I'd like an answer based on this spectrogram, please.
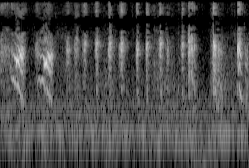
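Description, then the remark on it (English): A crow caws repeatedly, with two longer, harsh calls at the start followed by a series of shorter, rhythmic caws, fairly loud with no talking. “And a crow's song is particular to its social group.”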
